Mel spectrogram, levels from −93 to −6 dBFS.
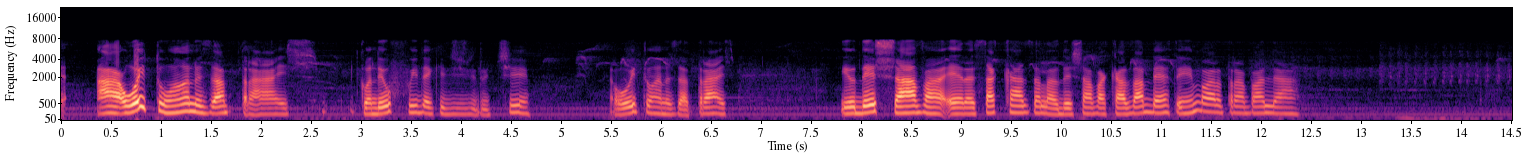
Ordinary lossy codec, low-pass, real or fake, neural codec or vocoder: none; none; real; none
